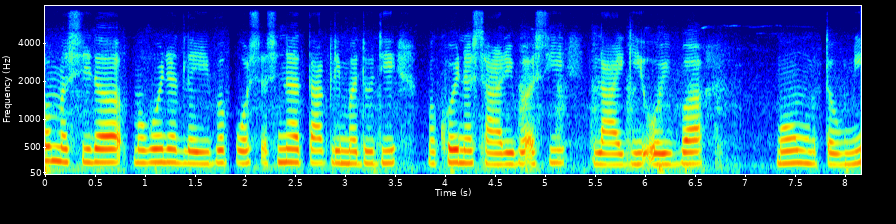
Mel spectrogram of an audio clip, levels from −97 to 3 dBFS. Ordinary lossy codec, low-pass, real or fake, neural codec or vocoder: none; 7.2 kHz; real; none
